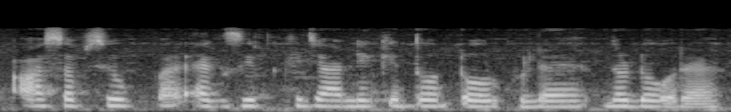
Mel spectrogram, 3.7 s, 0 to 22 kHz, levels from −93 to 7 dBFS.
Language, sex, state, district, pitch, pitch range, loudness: Hindi, female, Uttar Pradesh, Lucknow, 220 Hz, 205-225 Hz, -17 LUFS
